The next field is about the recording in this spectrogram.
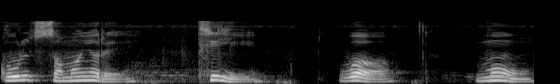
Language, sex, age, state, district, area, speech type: Odia, male, 18-30, Odisha, Rayagada, rural, spontaneous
